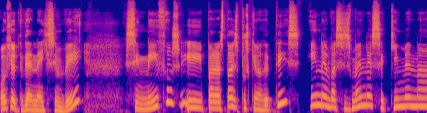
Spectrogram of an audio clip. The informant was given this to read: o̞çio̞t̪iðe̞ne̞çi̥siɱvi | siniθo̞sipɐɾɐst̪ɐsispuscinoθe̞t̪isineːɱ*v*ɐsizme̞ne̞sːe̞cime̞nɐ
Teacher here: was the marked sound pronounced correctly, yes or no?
yes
